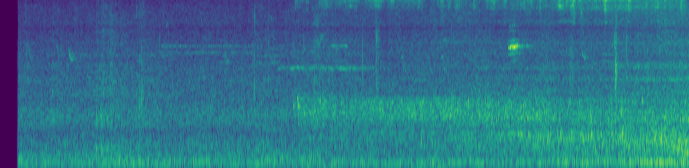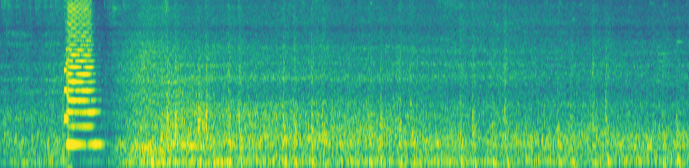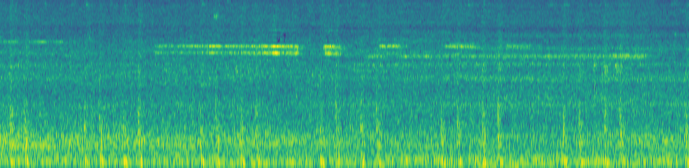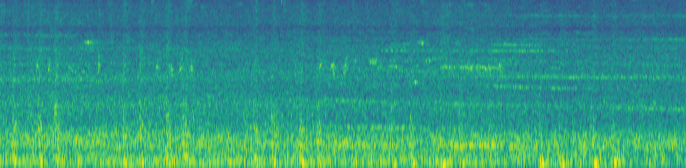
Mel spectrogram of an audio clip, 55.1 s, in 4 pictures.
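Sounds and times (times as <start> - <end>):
train wheels rumbling on track: 0.8 - 55.0
train horn blast: 15.0 - 16.1.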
